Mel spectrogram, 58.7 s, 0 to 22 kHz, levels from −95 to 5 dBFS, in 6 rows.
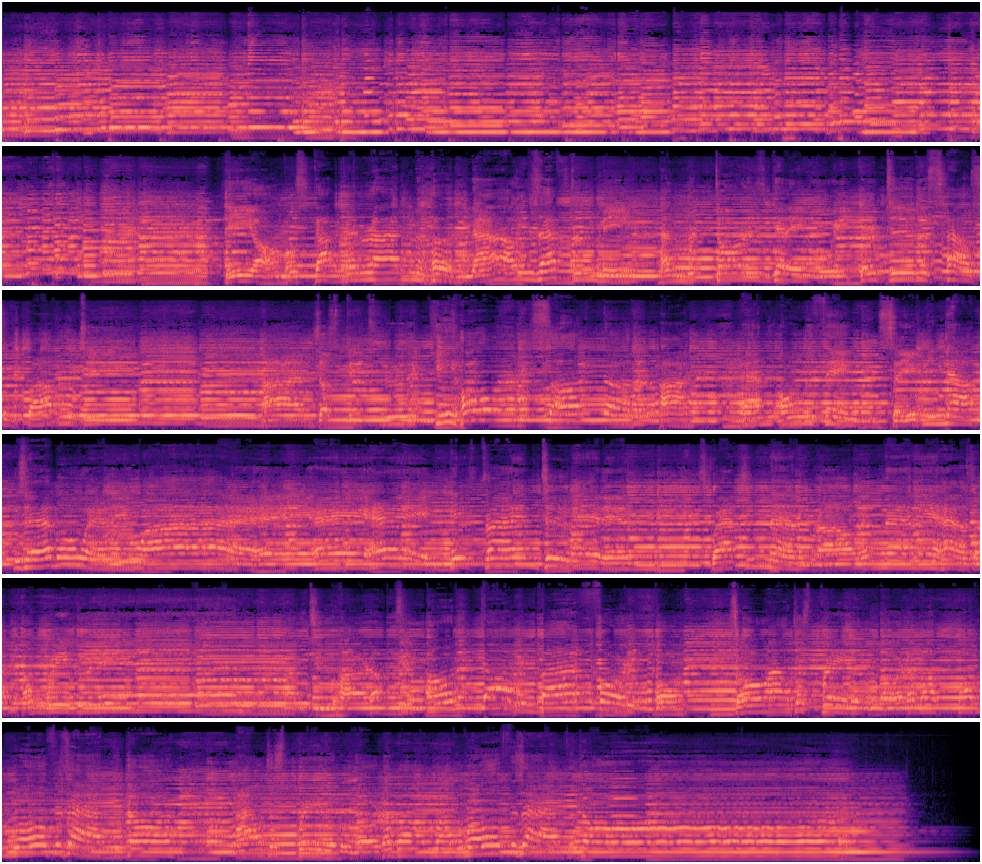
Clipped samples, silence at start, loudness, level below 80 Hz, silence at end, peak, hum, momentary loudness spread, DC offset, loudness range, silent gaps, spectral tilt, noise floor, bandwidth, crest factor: under 0.1%; 0 s; -19 LUFS; -60 dBFS; 0.5 s; -4 dBFS; none; 2 LU; under 0.1%; 1 LU; none; -4 dB/octave; -51 dBFS; 18.5 kHz; 16 dB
